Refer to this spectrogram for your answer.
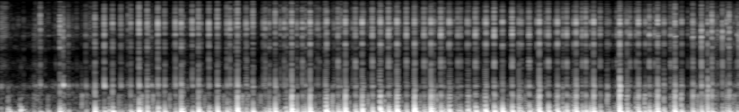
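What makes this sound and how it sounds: Fingertips tap and scratch a single empty, hollow green plastic cup with a shamrock print, held near and against the microphone. A fast, uneven stream of short, dry taps and scratchy rustles follows, with a deep, boomy low end and brief high crackle.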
